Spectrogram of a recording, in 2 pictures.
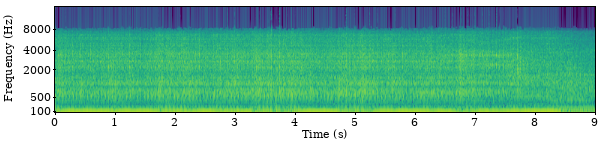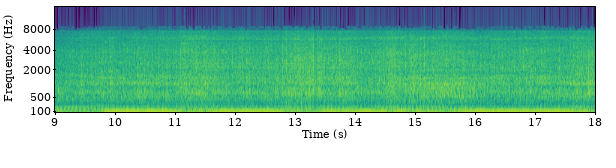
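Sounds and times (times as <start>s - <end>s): motorcycle engine idling: 0.0s - 18.0s.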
